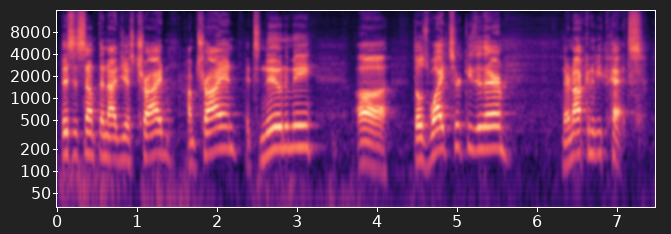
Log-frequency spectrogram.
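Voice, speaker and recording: With a clear, resonant, fairly bright voice that's a little high, this animated man speaks at a moderate pace. He's a thirty-something American homestead vlogger chatting colloquially and folksily to camera. Filmed outdoors in a yard and in a garage, with background noise, wind, and birds.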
